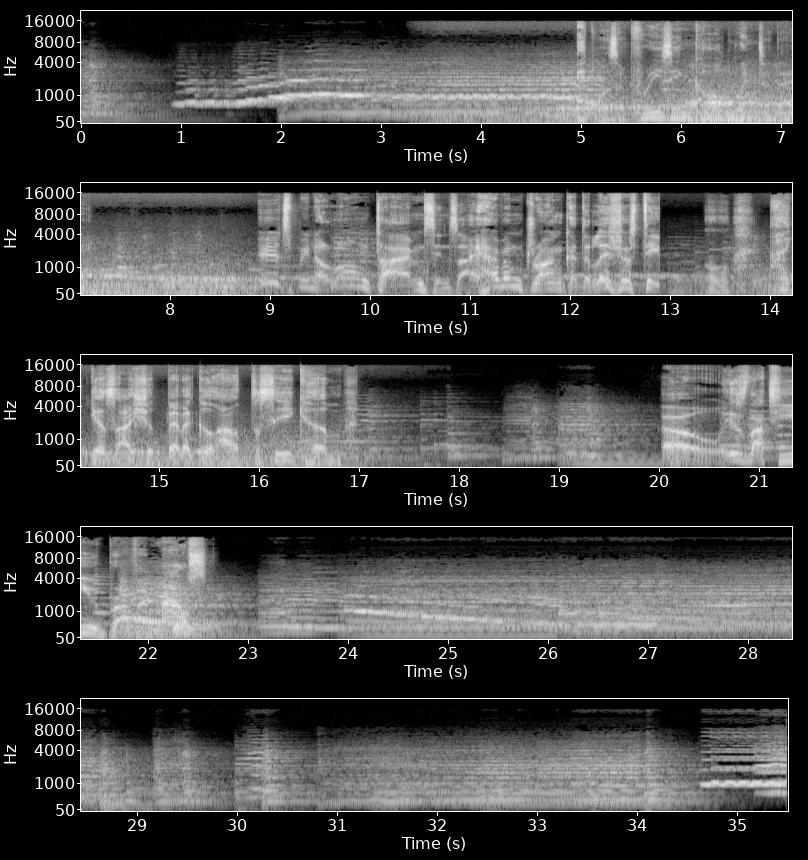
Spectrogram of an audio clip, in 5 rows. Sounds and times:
Music: 0.0s - 7.7s, 8.4s - 35.5s.

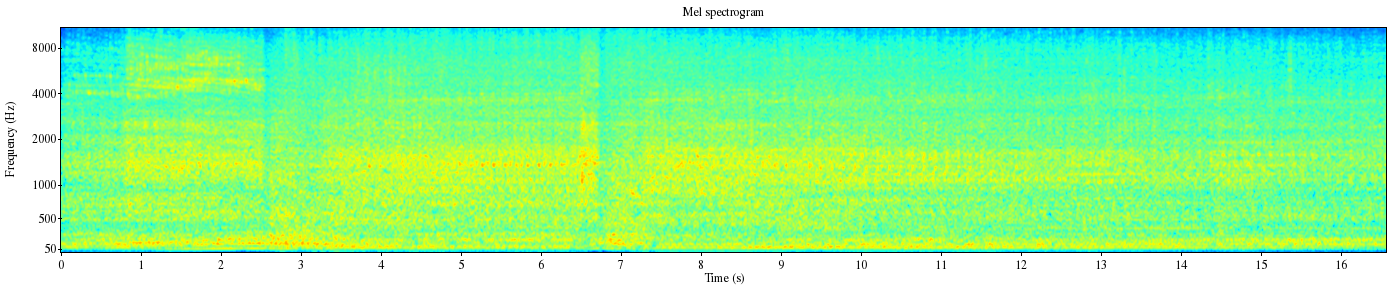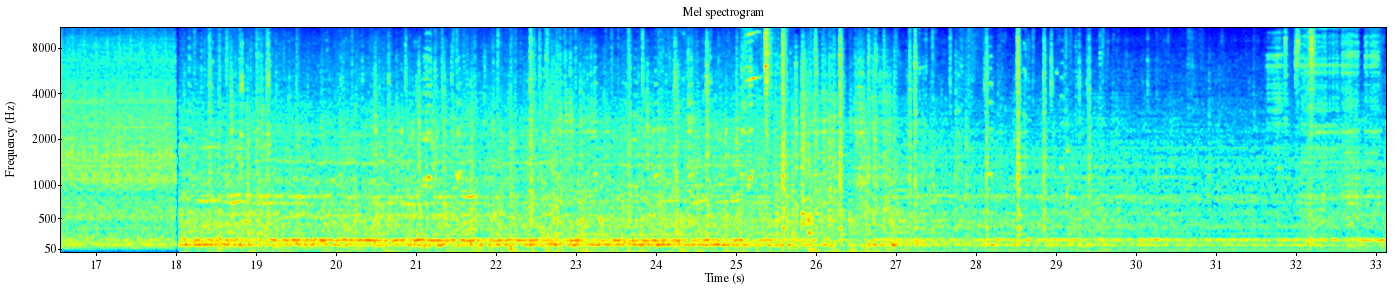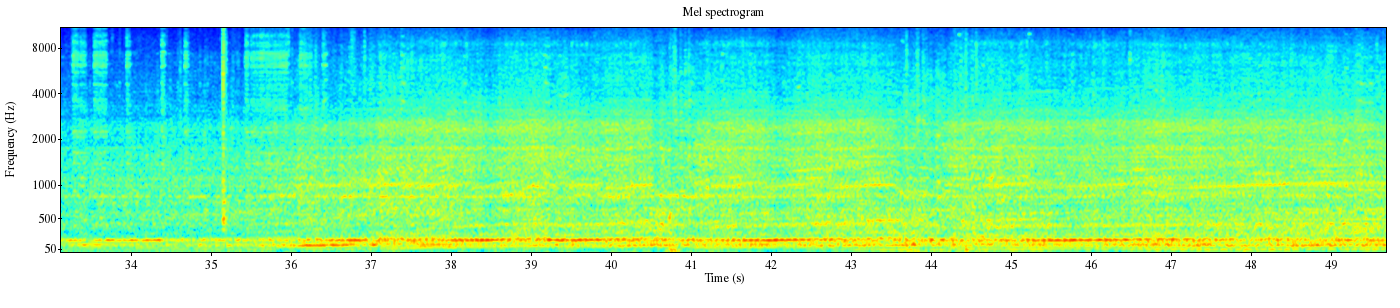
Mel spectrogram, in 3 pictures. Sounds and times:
Truck: 0.0s - 49.6s.

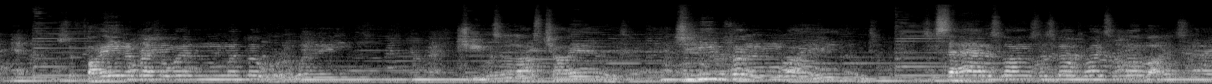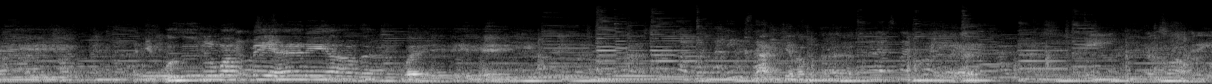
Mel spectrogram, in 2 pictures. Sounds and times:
Music: 0.0s - 24.2s.

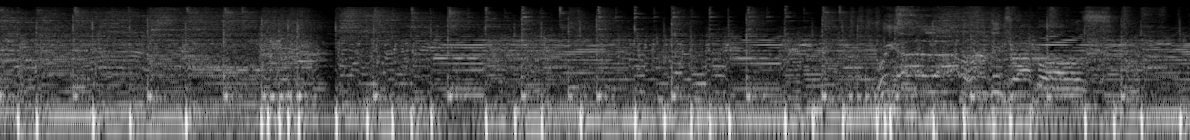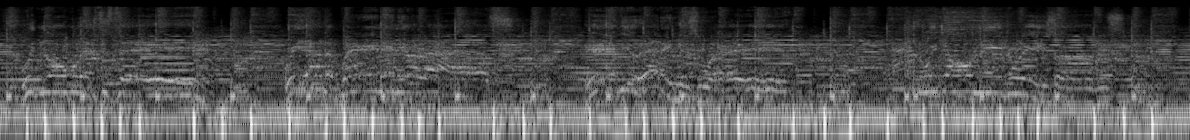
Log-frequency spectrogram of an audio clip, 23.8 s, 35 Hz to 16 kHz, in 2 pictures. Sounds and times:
Music: 0.0s - 23.8s.

